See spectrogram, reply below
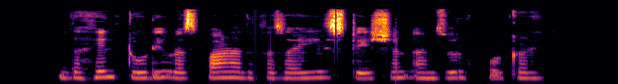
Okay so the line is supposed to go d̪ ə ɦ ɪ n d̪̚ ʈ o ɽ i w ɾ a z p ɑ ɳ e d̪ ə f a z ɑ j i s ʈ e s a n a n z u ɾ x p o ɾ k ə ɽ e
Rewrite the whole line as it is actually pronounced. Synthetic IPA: d̪ ə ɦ ɪ n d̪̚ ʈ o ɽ i w ɾ a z p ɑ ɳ a d̪ ə f a z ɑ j i s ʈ e ʃ a n a n z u ɾ x p o ɾ k ə ɽ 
